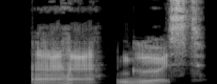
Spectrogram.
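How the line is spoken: Smirking snort from behind. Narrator (Russian): хмыкнул он за моей спиной

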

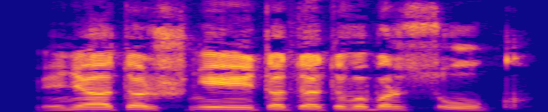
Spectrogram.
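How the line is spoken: Grumbling. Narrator (Russian): проворчал Никабрик

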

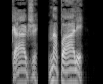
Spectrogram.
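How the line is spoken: Scornful snort, old man. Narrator (Russian): фыркнул старикашка

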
